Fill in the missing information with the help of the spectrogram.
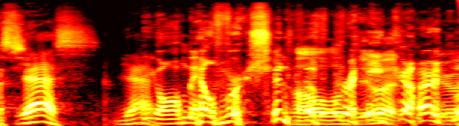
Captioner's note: laughing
